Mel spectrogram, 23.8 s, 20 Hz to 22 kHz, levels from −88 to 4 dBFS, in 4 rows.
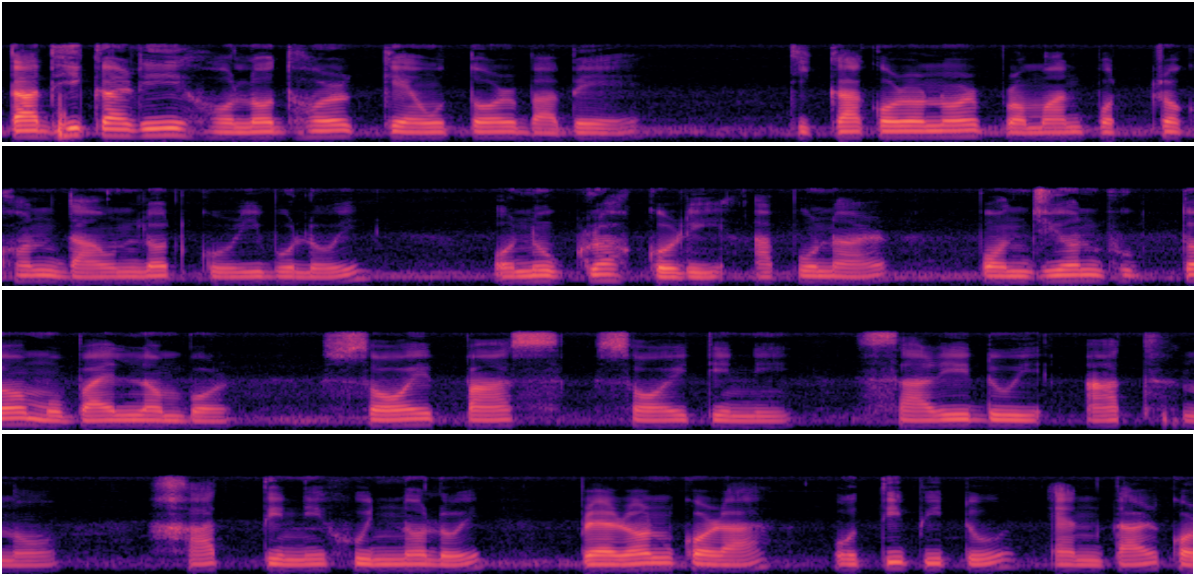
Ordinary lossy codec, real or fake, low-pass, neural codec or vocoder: Opus, 64 kbps; real; 7.2 kHz; none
